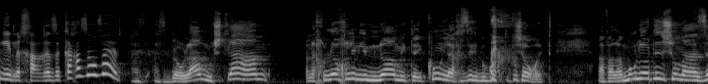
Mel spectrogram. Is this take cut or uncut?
cut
